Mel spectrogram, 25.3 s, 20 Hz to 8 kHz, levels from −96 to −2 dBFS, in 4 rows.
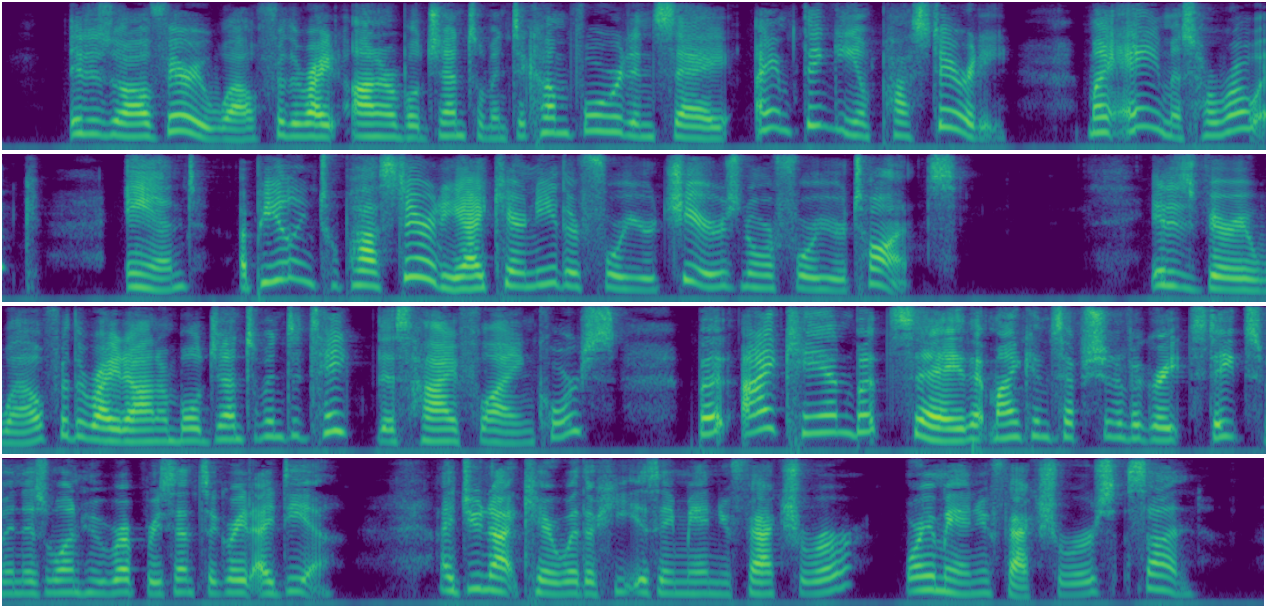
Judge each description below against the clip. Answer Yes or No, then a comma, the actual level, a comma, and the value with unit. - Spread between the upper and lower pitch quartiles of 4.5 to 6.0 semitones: Yes, average, 5.0 semitones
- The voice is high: Yes, high, 220 Hz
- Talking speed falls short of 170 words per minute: No, average, 200 wpm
